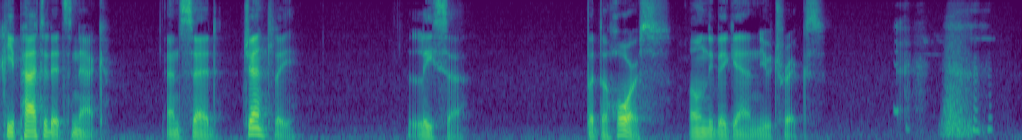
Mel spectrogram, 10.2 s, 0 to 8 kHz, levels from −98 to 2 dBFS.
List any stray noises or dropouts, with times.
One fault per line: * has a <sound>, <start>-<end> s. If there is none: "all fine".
* has a laugh, 8.9-10.0 s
